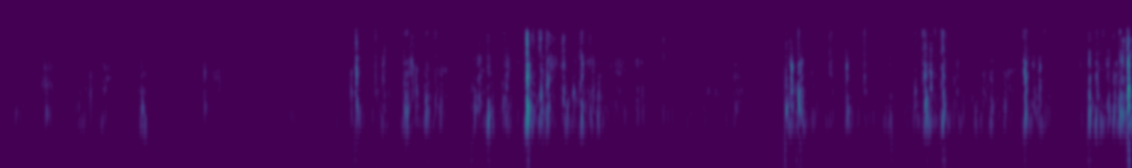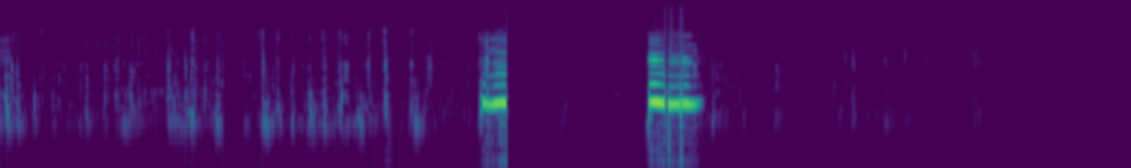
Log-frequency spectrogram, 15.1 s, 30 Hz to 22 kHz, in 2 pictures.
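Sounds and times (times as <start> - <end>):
computer keyboard typing: 5.2 - 10.5.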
